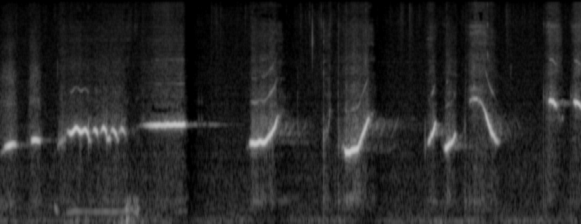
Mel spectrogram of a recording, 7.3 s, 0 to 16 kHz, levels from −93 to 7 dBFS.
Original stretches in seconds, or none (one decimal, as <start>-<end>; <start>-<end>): 0.4-1.4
